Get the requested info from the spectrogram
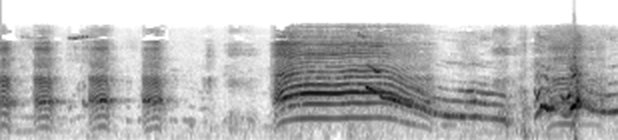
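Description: A toddler crying: four short sobbing gasps, then a long loud wail. A French bulldog howls along over the wail, its howl sliding down in pitch, and a short jumble of cries follows near the end.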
